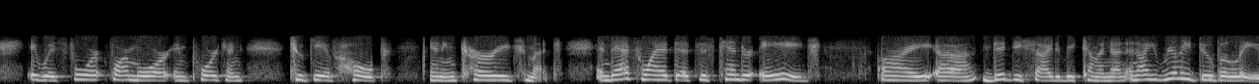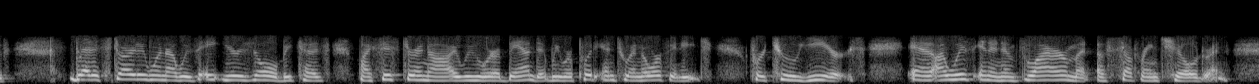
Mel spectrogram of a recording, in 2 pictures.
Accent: Los Angeles, California, United States; moved away; also born or lived in New York State; Los Angeles, California.

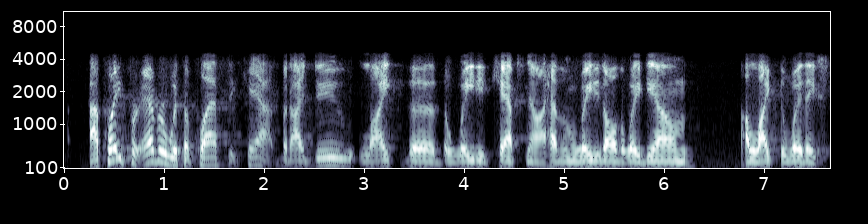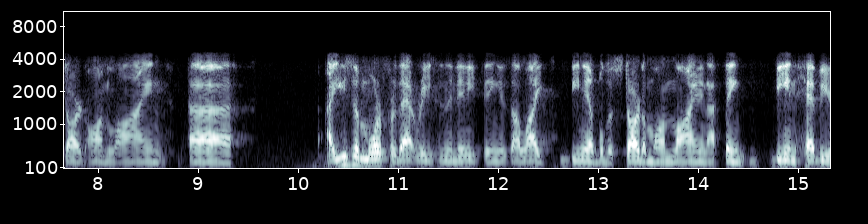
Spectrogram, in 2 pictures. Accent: Wharton, Texas, United States; now in Round Rock, United States; Well, I grew up outside of Houston in a small town called Wharton. But currently I live in Round Rock, Texas, just outside of Austin

